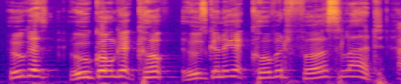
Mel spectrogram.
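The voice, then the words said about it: Bad put-on northern English accent. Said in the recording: “that's my worst northern accent ever”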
